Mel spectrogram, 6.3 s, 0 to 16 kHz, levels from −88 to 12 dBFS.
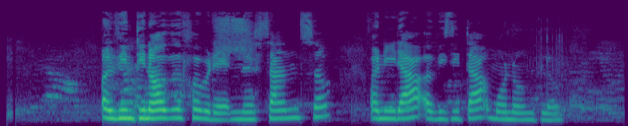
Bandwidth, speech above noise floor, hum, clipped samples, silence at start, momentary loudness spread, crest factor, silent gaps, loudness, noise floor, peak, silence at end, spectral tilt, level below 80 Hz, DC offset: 11.5 kHz; 24 dB; none; under 0.1%; 0.5 s; 18 LU; 20 dB; none; -24 LUFS; -48 dBFS; -6 dBFS; 0.45 s; -5 dB/octave; -80 dBFS; under 0.1%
